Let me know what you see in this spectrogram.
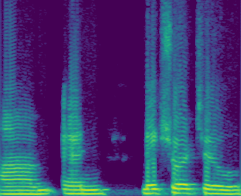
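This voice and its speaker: Fairly even in intonation, this man's unremarkable speaking voice sits at a fairly high pitch. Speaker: pathologist panelist. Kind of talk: panel discussion.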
